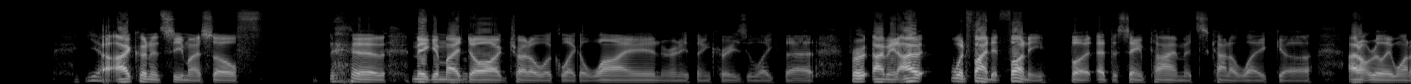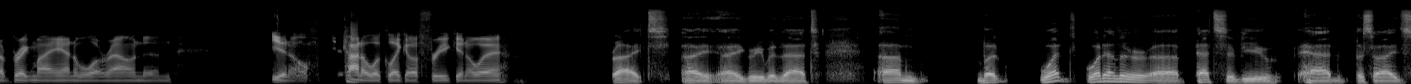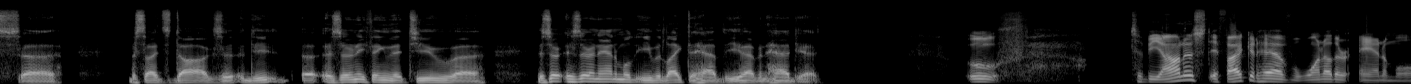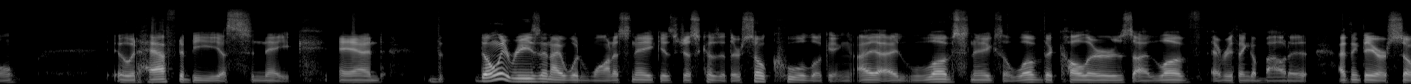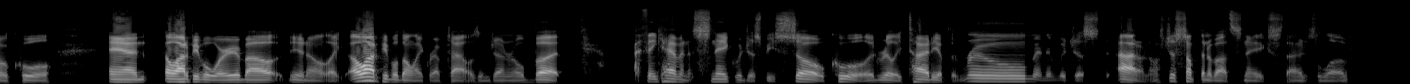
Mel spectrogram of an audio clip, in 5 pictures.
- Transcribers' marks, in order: chuckle; tapping; other background noise; stressed: "love"
- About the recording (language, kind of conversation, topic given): English, unstructured, What makes pets such good companions?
